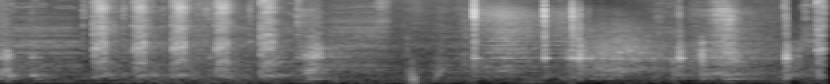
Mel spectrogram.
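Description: Milwaukee cordless drill spinning a small bit into the board to make a pilot hole, a steady motor whine for about a second and a half starting a little past halfway, amid clicks and knocks of the drill and tools being handled on the bench.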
